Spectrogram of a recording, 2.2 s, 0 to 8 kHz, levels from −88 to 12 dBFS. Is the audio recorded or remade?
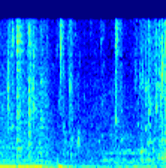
recorded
